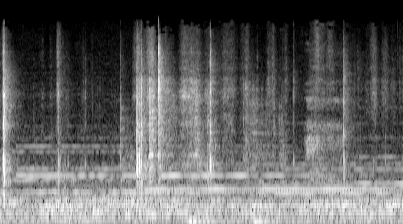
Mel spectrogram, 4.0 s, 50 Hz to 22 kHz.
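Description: Background music with a few sharp clicks and handling sounds as a lens hood is twisted and locked onto a Sigma 24-70mm f/2.8 DG DN Art lens, with the clearest clicks about one and a half seconds in.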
